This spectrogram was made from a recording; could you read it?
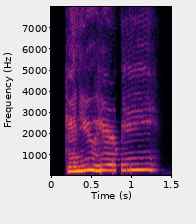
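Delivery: slow, very loud, very high, drawn-out yell. Answering another speaker who asks whether they can be heard: yelling. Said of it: "I'm, like, yelling back at you".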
